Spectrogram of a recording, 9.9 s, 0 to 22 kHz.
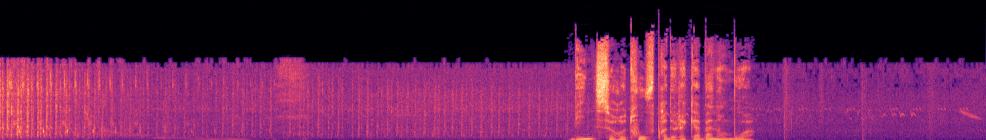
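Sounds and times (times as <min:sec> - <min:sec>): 
small Solex moped engine puttering as its rider pulls away: 0:00.0 - 0:06.7
speech: 0:05.7 - 0:07.6.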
